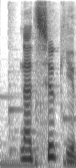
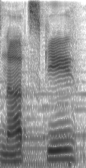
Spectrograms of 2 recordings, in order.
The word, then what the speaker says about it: Natsuki: natski I've been saying natsuki this whole time God damn it it technically it is natski and I always said natsuki for a long time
